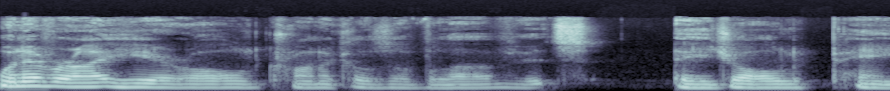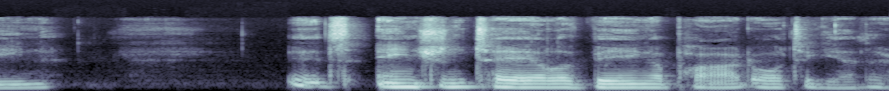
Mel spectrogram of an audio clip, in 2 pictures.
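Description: Delivered at a very slow pace, a man's voice sits at a medium pitch with a dark, mellow tone and fairly even intonation. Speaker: meditation podcast host reading a poem. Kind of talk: poem reading, gentle guided meditation tone. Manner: slow, tender and contemplative; heartfelt, with soft pauses.

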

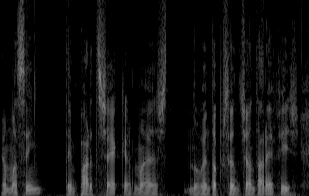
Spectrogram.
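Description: At a moderate pace, the voice comes through dry and close with no echo on a very clean recording with a silent background. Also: man. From Portugal, Póvoa de Lanhoso (Minho). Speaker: podcast host. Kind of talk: casual solo monologue.

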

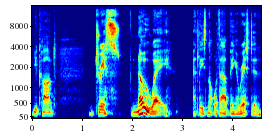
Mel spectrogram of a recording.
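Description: In a New Zealand accent, a man talks at a fairly slow pace with lively intonation and a very deep, low pitch. The recording is very clean, with a silent background. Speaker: podcast co-host. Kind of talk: casual chat.

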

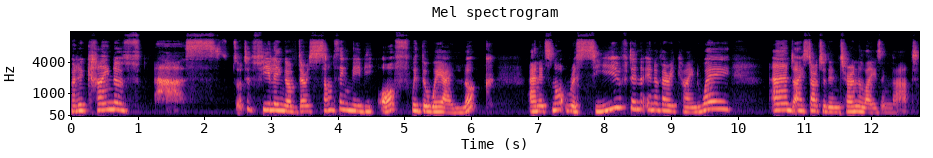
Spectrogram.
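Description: This woman has a high pitch and a French accent. She talks at a fairly slow pace with lively intonation. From France. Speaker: intuitive eating and body image coach. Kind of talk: interview conversation.

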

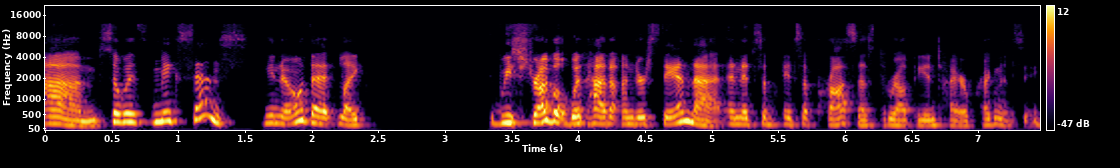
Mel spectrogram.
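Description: A woman with an unremarkable speaking voice, pitched in the medium range, talks at a fairly quick pace. Her intonation is lively, and the background is quiet. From US, Pakistani-American family. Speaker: midwife and writer. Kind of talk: interview conversation.

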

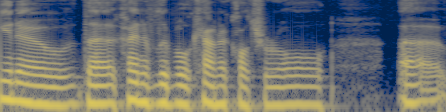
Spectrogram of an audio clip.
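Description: In a Californian accent, the voice has a dark, mellow tone at a moderate pace, recorded very cleanly against a silent background. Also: woman. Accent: Californian American English. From Philippines and Southern California. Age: 40s. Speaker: college professor and author. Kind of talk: casual chat.

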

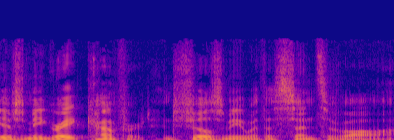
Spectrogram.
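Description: A man speaks at a moderate pace in an unremarkable speaking voice, with ordinary pitch variation against a quiet background. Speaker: audiobook reader. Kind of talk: literary audiobook reading of a short story. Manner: measured, polished literary narration.

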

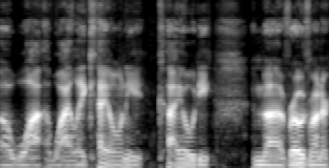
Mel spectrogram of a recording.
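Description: On a very clean recording with a silent background, a man speaks at a very deep, low pitch in a bright, sharp tone. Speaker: podcast host and artist. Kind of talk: casual solo podcast monologue. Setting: home recording in apartment. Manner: fast; animated, many fillers.

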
